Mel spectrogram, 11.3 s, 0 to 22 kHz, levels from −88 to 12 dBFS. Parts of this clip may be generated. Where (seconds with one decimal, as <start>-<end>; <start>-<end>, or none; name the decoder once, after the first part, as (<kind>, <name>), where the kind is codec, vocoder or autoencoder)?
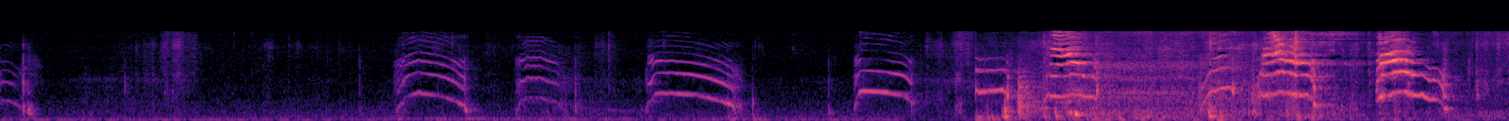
9.5-10.6 (vocoder, HiFi-GAN)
